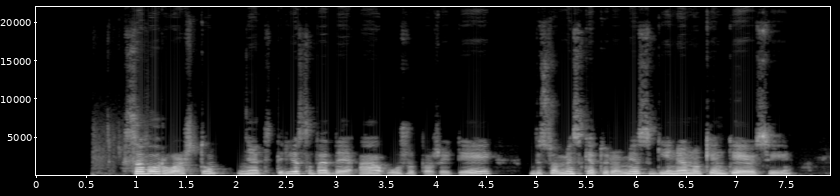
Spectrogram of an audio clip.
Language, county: Lithuanian, Vilnius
